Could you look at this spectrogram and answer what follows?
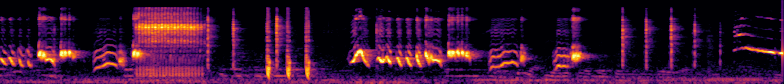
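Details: White-rumped shama in varied song: mid-pitched whistled phrases, sharp clicks and a harsh raspy burst, with pauses between phrases.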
